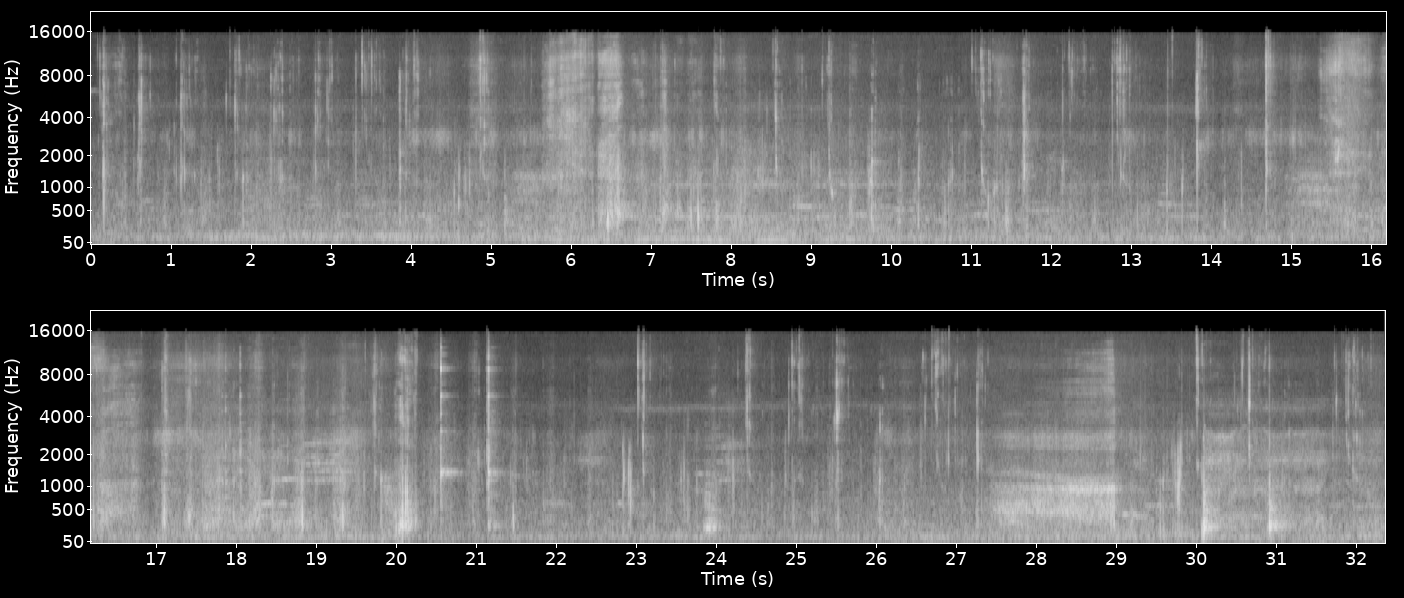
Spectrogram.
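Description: Close-miked mouth sounds of eating ice cream falooda: repeated bites, chewing and wet lip smacks. Many short sharp clicks are scattered through it, with a few longer soft slurping stretches.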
